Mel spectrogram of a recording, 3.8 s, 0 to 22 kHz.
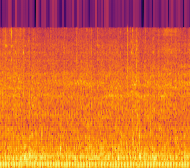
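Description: A Royal Enfield Scram 411 motorcycle rides along a rough, sandy dirt track off road, its single-cylinder engine chugging in a steady, close, loud pulse with scattered clatter and scraping underneath.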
